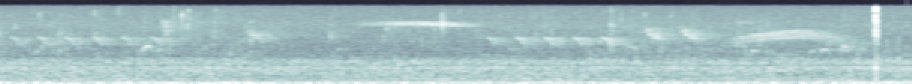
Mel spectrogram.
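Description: Small birds giving high, thin calls in quick runs of notes, with a brief higher whistle and an arched call near the end, over a steady low background rumble; a single sharp click just before the end.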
